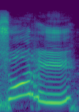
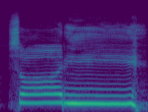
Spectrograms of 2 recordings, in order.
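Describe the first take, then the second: First: The apology sounds grudging and angry. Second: The apology sounds soft and sincere. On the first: The apology is given resentfully. The speaker calls it wrong. "Wag ganyan, hindi galit" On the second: The apology is truly meant. The speaker calls it right. "Hindi ganyan yung mas maayos"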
